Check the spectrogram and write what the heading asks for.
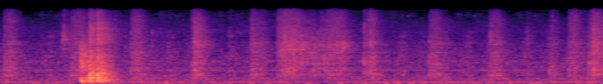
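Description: A hard knock about a second in, then a run of irregular light clicks and taps: a hot glue gun set down and a wooden dowel handled against plastic tile pieces on a tabletop.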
